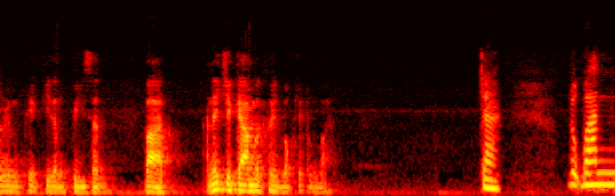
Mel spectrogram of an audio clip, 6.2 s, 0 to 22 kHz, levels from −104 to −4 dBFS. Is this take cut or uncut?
uncut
